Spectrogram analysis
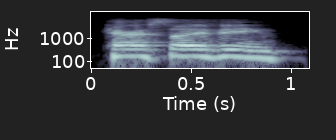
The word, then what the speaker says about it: Cahersiveen: Cahersiveen.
